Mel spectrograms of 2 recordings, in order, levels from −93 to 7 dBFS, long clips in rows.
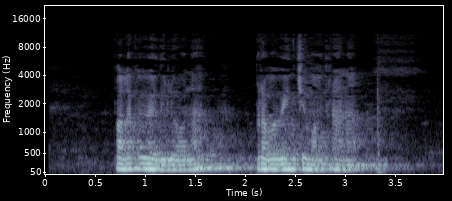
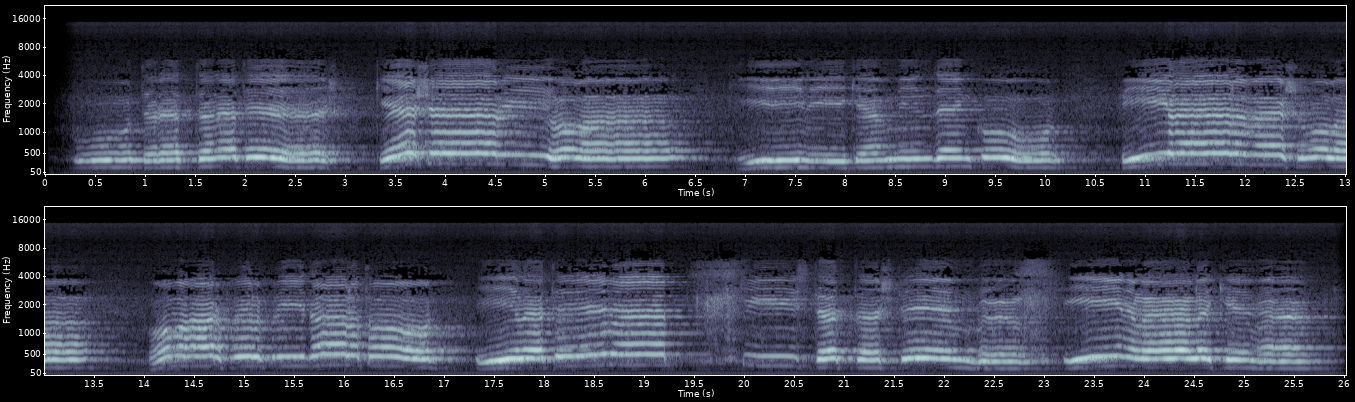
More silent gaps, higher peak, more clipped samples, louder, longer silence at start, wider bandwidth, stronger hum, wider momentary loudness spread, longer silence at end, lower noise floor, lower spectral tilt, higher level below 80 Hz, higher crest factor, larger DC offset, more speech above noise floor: neither; about the same, -6 dBFS vs -6 dBFS; neither; about the same, -22 LUFS vs -21 LUFS; first, 0.7 s vs 0.3 s; second, 7 kHz vs 15 kHz; second, none vs 50 Hz at -75 dBFS; about the same, 12 LU vs 13 LU; first, 0.55 s vs 0.15 s; first, -59 dBFS vs -49 dBFS; first, -9 dB/octave vs -4.5 dB/octave; first, -54 dBFS vs -70 dBFS; about the same, 16 dB vs 16 dB; neither; first, 39 dB vs 29 dB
